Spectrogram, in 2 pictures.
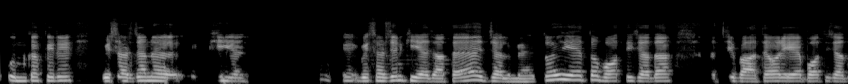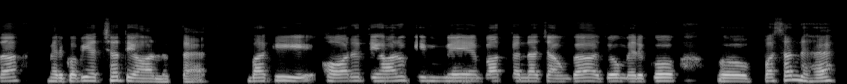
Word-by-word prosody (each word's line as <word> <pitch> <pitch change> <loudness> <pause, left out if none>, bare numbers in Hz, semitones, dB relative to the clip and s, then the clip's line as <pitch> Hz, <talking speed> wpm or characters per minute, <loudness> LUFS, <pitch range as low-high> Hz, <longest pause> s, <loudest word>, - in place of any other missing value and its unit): उनका 165 +1 0
फिर 175 0 +1 0.4
विसर्जन 170 +2 +1 0.4
किया 170 - -3 1.2
विसर्जन 170 +3 +1
किया 165 -4 +2
जाता 150 +3 0
है 200 0 +2
जल 145 -3 0
में। 135 0 -4
तो 200 +2 +2
ये 210 -2 +3
तो 205 -1 +1
बहुत 160 0 -2
ही 170 - -1
ज़्यादा 155 0 +1 0.5
अच्छी - - -7
बात 140 +2 +1
है 155 - +2
और 160 0 +2
ये 155 0 +3
बहुत 150 +1 -2
ही - - -7
ज़्यादा 155 +3 +1 0.3
मेरे 150 -1 +1
को 155 - +5
भी 170 +2 +2
अच्छा 170 +3 +1
त्योहार 145 -5 +2
लगता 125 - -3
है। 65 - -5 0.5
बाकी 160 +3 +1 0.5
और 160 +2 +2
त्योहारों 165 +2 +1
की 165 - 0 0.2
मैं 155 -1 +2
बात 160 +1 +2
करना 155 -1 0
चाहूँगा 140 +1 +1 0.3
जो 155 0 +4
मेरे 145 -1 +1
को 160 0 +6
अ, - - -11 0.9
पसंद 185 +5 +1
है। 160 +3 +3
अ, - - -8
160 Hz, 165 wpm, -23 LUFS, 150-170 Hz, 1.2 s, को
